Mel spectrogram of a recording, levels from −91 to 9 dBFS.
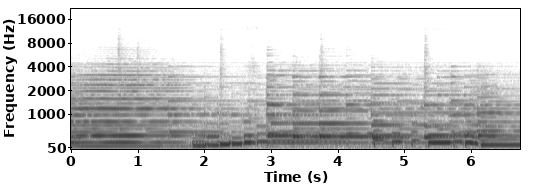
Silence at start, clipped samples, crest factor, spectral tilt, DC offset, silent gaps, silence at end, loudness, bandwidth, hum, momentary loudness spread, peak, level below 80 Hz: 0 s; under 0.1%; 14 dB; -10.5 dB/octave; under 0.1%; none; 0 s; -21 LUFS; 4.6 kHz; none; 7 LU; -8 dBFS; -54 dBFS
